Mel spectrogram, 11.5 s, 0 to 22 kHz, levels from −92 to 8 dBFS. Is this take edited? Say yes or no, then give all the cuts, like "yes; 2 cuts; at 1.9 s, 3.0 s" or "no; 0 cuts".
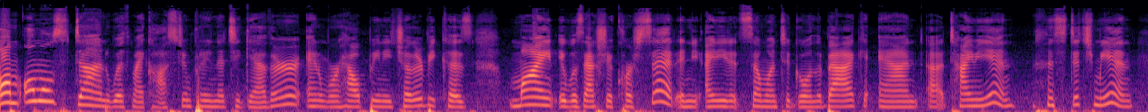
no; 0 cuts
